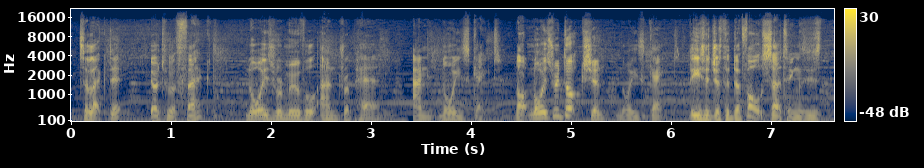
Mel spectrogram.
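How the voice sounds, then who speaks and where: A man's voice: mid-range voice, a bit bright. A man in his twenties hosting a casual, playful, sweary tutorial, speaking close to a desk microphone in a bedroom. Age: 20s. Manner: playful, sweary, mock-teasing. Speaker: tutorial host. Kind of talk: casual jokey software tutorial. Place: small bedroom, indoors. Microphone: desk boom-arm microphone, close.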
